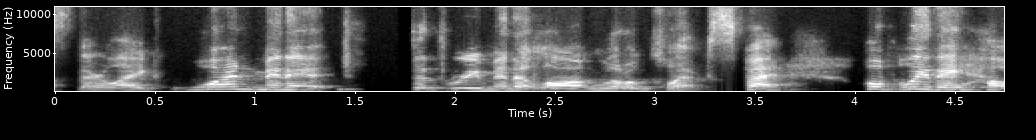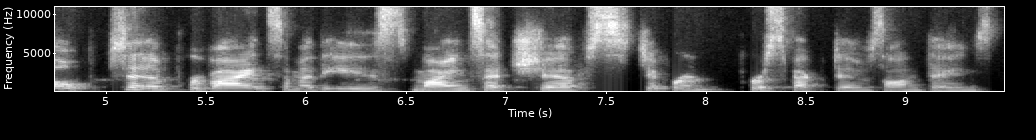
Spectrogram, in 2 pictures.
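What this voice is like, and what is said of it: Strained, fading voice. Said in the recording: “I seem to be losing my voice.”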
